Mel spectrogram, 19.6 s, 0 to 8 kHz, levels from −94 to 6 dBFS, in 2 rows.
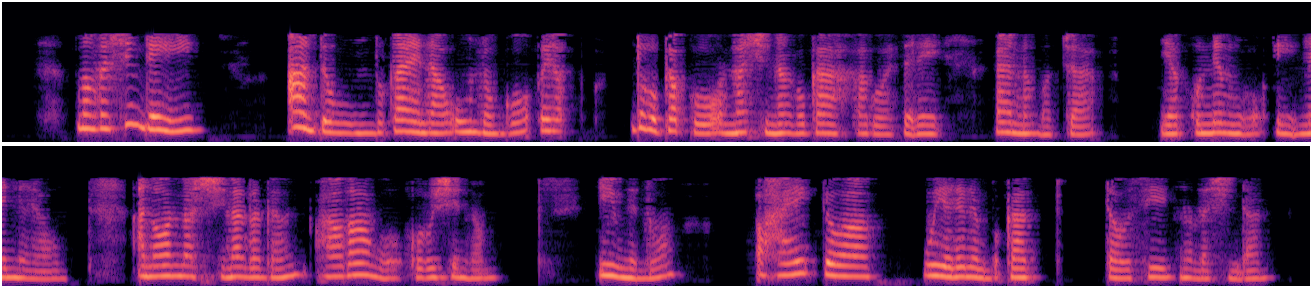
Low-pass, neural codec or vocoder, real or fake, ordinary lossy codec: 7.2 kHz; codec, 16 kHz, 1 kbps, FunCodec, trained on LibriTTS, 50 frames a second; fake; AAC, 16 kbps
